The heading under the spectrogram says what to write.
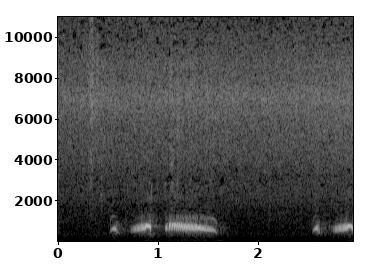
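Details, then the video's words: Indonesian spotted dove cooing, played as a lure to draw in wild doves: one full phrase of a brief lead note, a short coo and a drawn-out husky coo, then the next phrase beginning, over faint background hiss. "SUARA TEKUKUR PIKAT"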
